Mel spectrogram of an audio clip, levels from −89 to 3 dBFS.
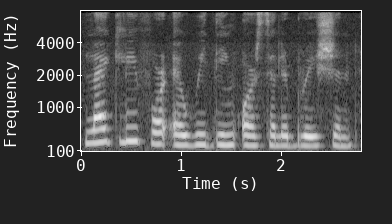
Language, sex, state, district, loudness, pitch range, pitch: English, female, Nagaland, Kohima, -16 LUFS, 200-240 Hz, 215 Hz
